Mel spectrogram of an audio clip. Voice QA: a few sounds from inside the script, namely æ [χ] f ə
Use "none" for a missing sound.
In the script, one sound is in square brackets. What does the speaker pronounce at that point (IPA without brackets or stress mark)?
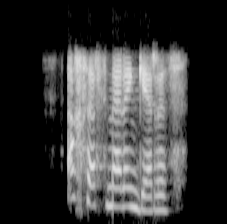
χ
